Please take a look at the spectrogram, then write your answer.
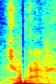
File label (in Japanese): "chuuna", minami yamagata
